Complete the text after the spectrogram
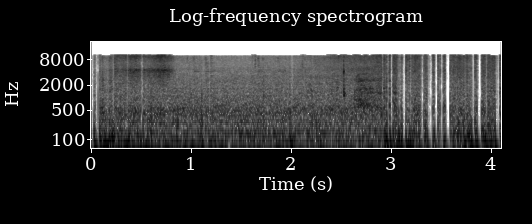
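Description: Wind buffets the microphone in a steady, loud low rumble, with gusty swells and crackly bursts over about four seconds. No one speaks.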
